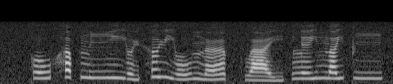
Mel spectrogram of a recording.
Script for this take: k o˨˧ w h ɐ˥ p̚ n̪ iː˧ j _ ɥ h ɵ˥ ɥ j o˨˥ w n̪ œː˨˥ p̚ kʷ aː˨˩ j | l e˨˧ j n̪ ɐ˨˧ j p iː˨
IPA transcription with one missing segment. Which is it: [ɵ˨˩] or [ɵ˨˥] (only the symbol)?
ɵ˨˩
